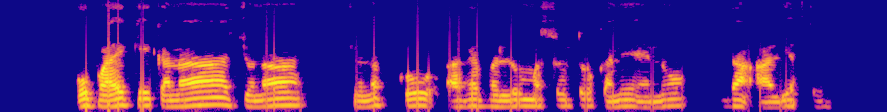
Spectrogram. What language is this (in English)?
Brahui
